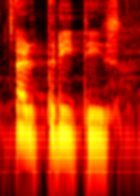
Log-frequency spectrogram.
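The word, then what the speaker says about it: artritis: Arthritis. – Arthritis. – Arthritis. So, yeah. So take out that H in arthritis and pronounce it like that.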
